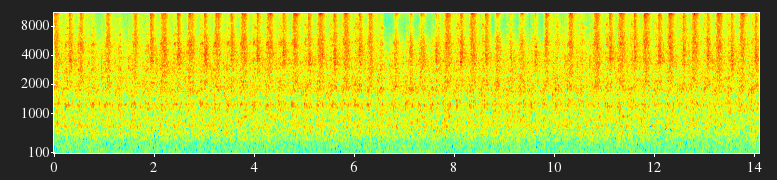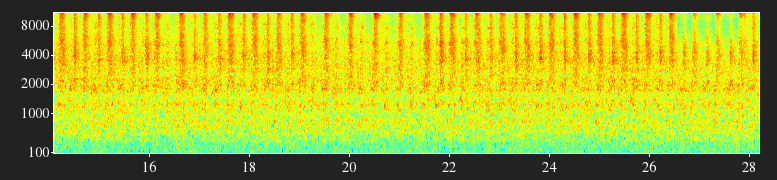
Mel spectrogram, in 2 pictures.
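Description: Large old stationary multi-cylinder diesel engine running steadily, its firing strokes making an even, fast rhythmic beat over a steady low hum.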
